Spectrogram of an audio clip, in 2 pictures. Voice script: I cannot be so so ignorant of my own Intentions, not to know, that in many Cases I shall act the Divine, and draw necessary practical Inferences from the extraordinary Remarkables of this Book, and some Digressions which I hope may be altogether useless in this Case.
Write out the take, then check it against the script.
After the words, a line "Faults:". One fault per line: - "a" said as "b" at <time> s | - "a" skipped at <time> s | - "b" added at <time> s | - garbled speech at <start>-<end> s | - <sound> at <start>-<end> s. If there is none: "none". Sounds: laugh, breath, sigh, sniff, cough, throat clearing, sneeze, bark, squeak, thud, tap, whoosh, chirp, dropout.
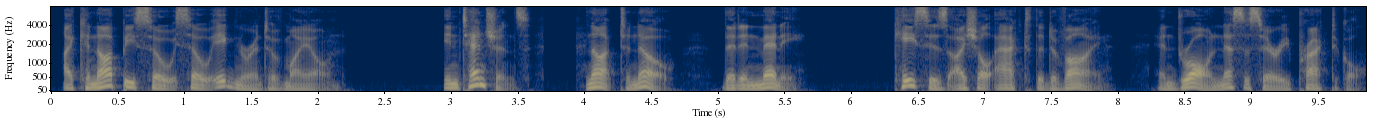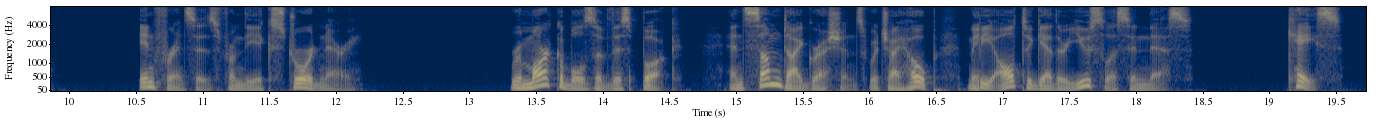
I cannot be so so ignorant of my own Intentions, not to know, that in many Cases I shall act the Divine, and draw necessary practical Inferences from the extraordinary Remarkables of this Book, and some Digressions which I hope may be altogether useless in this Case.
Faults:
none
